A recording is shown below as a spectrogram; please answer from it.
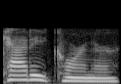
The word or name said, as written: catercorner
